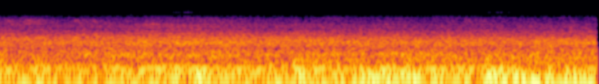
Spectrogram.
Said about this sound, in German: Auf der nahen Nebenstraße rauscht die Straßenbahn.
